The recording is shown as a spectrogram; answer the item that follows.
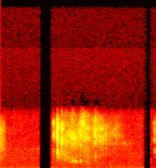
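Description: Faint crackly, rustling noises close to a video-call microphone, with a short louder cluster about a second in. The audio cuts out completely for a moment about half a second in, as a call's noise gate does.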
